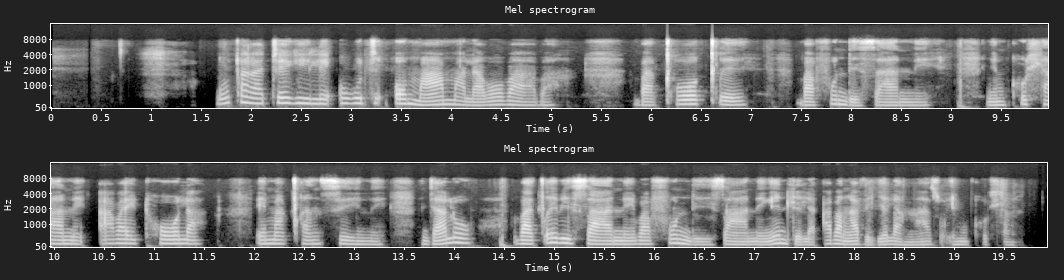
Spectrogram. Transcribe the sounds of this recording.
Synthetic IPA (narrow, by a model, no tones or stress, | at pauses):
ɣuǃaɣatʰeɣilɛʔuɣutʰiɔmamalaβɔβaβa | βaǃɔǃɛ | βafundʱisanɛŋem̩kʰuɬanɛaβajitʰɔla | ɛmaǀant͡sʼinind͡ʒʱalɔ | βaǀeβisanɛβafundʱisanɛŋɛnd͡ɮʱɛla̰ʔaβaŋaviɣɛlaŋazɔ̰ʔimikʰuɬaːnɛ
